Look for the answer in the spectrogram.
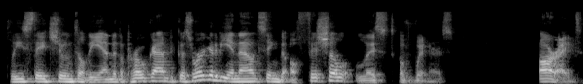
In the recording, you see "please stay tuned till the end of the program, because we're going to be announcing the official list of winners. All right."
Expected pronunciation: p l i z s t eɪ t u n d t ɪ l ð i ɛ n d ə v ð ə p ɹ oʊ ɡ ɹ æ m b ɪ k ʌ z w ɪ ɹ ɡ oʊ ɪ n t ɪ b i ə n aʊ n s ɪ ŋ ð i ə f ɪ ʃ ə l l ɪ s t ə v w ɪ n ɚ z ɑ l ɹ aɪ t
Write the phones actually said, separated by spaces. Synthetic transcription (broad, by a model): p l i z s t eɪ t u n t ɪ l ð i ɛ n d ə v ð ə p ɹ oʊ ɡ ɹ æ m b ɪ k ʌ z w ɪ ɹ ɡ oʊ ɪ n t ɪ b i ə n aʊ n s ɪ ŋ ð i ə f ɪ ʃ l l ɪ s t ə v w ɪ n ɚ z ɑ l ɹ aɪ t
